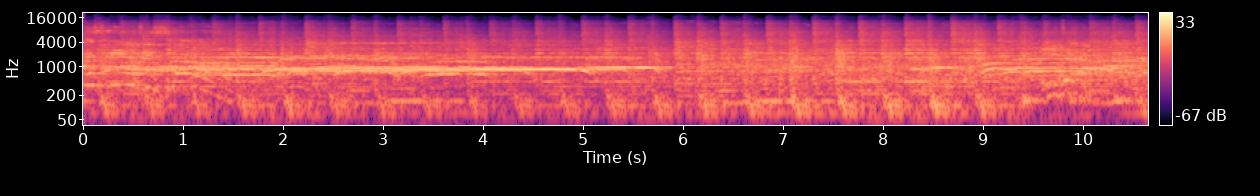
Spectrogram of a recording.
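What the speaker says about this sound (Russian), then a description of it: "Громкие аплодисменты, слава!" Loud crowd cheering and whooping fill a university Miss and Mister pageant award ceremony, a dense, sustained roar of voices over bright music-like tones that holds steady throughout.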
